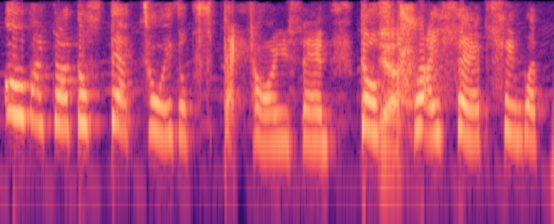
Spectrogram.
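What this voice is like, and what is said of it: Put-on accent, gushing fangirl voice. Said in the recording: “Why are you doing that accent?”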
